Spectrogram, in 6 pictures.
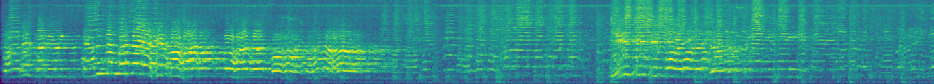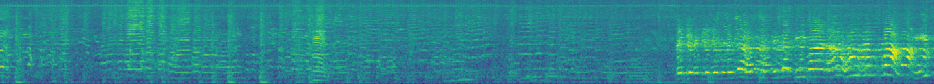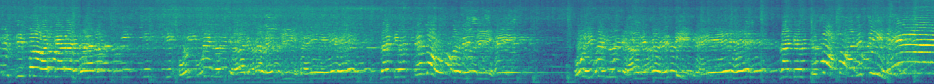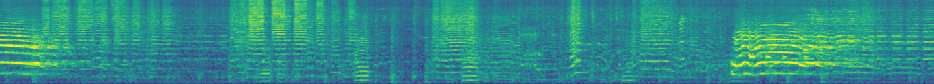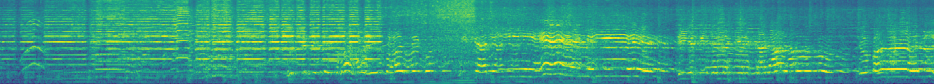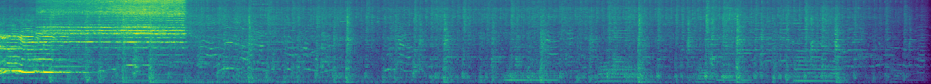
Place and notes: Rishikesh, India, North Indian Wedding
late afternoon, from the Nepali Restaurant rooftop
Uttarakhand, India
